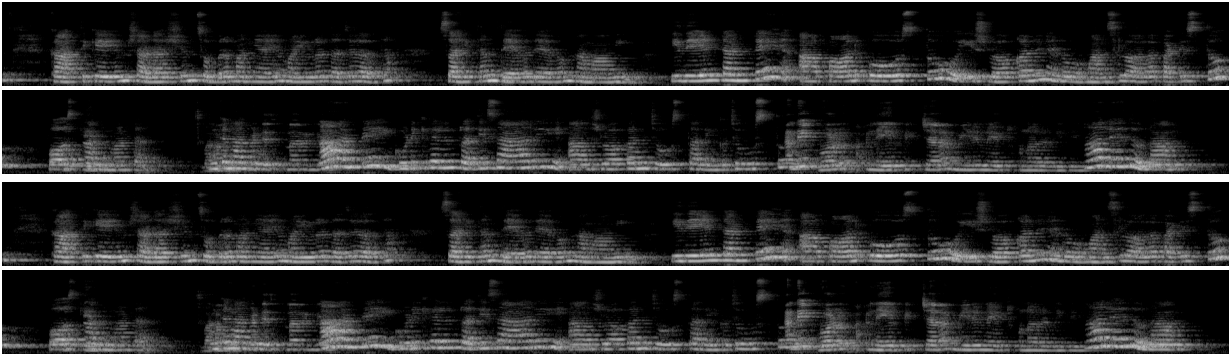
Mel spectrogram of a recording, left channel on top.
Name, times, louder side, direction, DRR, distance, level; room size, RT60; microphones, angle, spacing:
voice 1, 0.0-3.9 4.4-6.3 6.7-12.2 12.7-13.7 14.3-15.0 15.4-20.2 23.1-24.0, equal, 40° left, -4 dB, 0.5 m, -26 dB
voice 2, 12.9-13.3 14.3-15.6 20.1-23.1, right 1 dB, 20° right, -3 dB, 0.5 m, -32 dB
2.3 x 2.1 x 3.4 m, 0.85 s
head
